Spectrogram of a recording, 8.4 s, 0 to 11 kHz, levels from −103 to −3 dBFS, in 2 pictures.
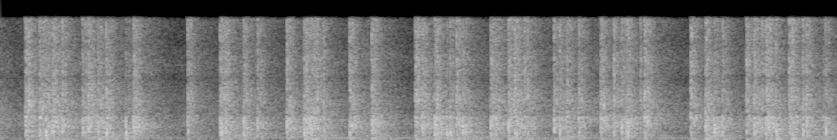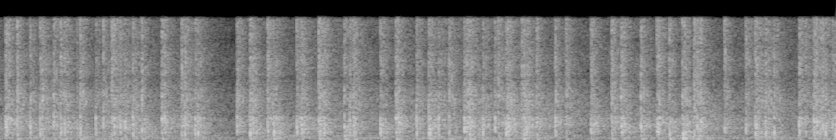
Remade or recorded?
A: recorded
